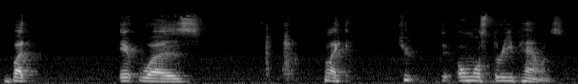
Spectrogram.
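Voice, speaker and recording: A man's voice: fairly high pitch, very slow, darkish tone, slight background noise, poor audio. A man talking casually as a guest on a panel show. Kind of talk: casual chat.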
